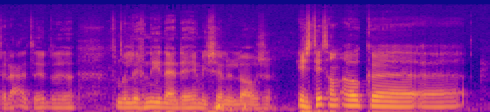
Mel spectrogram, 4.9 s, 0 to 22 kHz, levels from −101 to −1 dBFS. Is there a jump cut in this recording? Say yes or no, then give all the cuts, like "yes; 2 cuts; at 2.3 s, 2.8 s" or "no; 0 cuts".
no; 0 cuts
